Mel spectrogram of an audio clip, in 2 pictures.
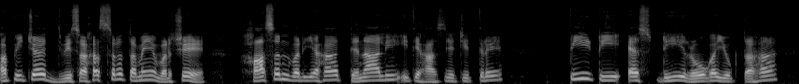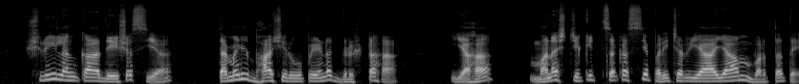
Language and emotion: Sanskrit, neutral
